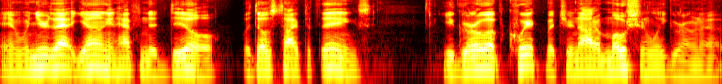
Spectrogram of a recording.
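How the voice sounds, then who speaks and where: A man speaks with a Kentucky accent at a moderate pace. The background is quiet. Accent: Southern US (Kentucky). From US South, rural Kentucky. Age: 60s. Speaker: motivational vlogger. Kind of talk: personal monologue. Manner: halting.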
